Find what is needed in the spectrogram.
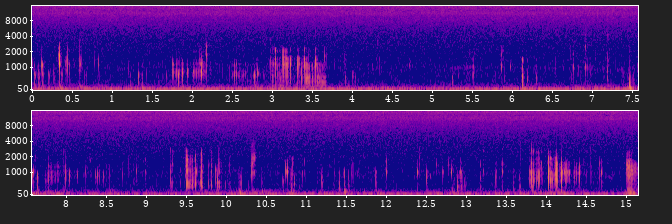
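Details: A person's own abdominal bowel sounds, not recorded in real time: low gurgling and rumbling with scattered bubbling pops; ordinary digestive borborygmi.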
